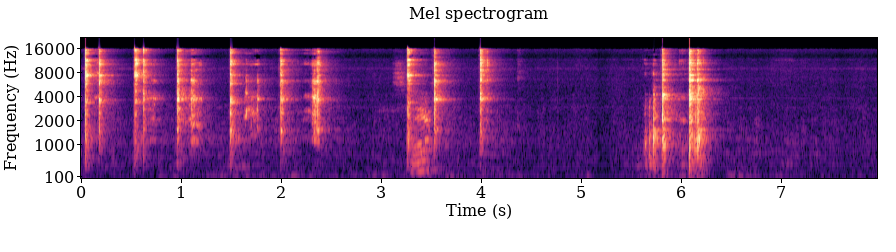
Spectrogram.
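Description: Metal spoon tapping and scraping against a small ceramic bowl about twice a second, knocking diced onion out, followed about six seconds in by a louder clatter as the bowl and spoon are set down.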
